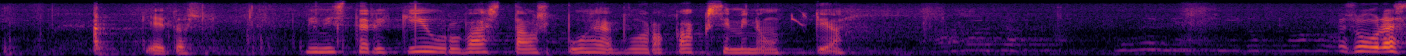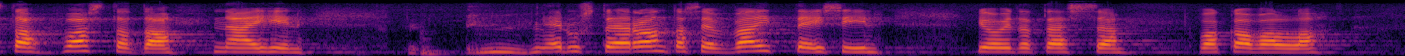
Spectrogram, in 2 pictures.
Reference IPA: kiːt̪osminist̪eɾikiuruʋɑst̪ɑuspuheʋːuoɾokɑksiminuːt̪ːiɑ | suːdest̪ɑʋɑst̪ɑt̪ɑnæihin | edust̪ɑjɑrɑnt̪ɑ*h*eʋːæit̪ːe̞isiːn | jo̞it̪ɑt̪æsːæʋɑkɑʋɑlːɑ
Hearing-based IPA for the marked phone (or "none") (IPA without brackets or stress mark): s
